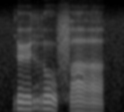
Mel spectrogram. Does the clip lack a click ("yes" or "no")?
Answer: yes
